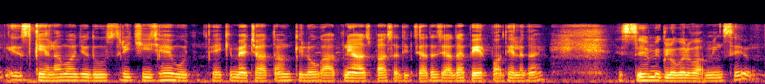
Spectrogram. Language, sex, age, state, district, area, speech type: Urdu, male, 30-45, Delhi, South Delhi, urban, spontaneous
